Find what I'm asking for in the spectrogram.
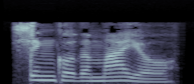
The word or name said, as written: cinco de mayo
